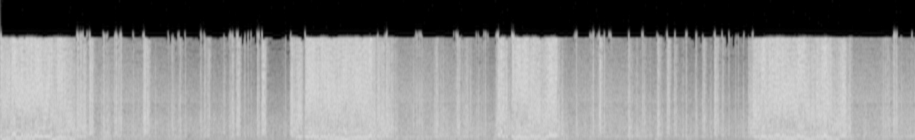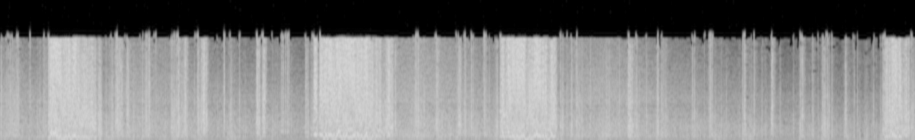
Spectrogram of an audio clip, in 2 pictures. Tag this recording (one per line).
arpeggio
resonance
chords
loop
distortion
synthesizer
arp
chord
synth
static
